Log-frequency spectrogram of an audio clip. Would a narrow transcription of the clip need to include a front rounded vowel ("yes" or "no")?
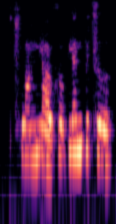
yes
